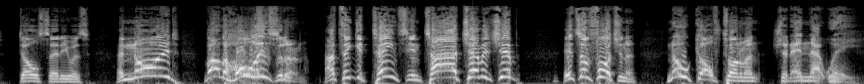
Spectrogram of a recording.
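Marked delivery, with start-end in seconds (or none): 3.2-8.5 clumsy, unconvincing, badly attempted put-on Southern accent. Reading out a golfer's quote from a news story: attempted Southern accent. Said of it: "including my attempted accent".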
